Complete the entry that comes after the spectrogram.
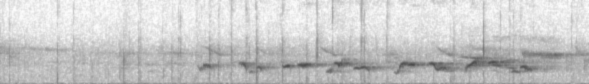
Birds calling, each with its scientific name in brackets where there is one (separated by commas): Red-billed Leiothrix (Leiothrix lutea), Omao (Myadestes obscurus)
